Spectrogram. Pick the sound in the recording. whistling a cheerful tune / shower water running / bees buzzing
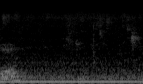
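shower water running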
